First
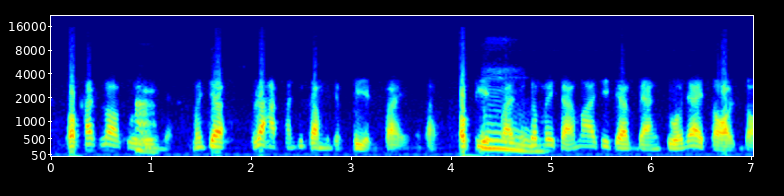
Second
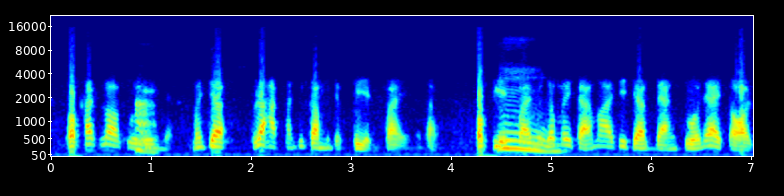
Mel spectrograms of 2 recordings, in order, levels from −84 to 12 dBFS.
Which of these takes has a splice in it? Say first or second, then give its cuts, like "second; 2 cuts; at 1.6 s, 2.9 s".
first; 1 cut; at 4.0 s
